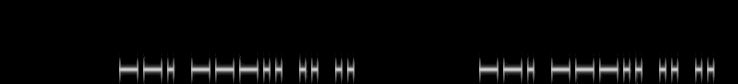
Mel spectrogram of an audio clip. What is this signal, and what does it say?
Morse code, heard as a keyed tone, about 21 wpm, 700 Hz. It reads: G8II G8II
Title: DXCC-100 Call Signs - 4 Characters - Repeated 2x - 20wpm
